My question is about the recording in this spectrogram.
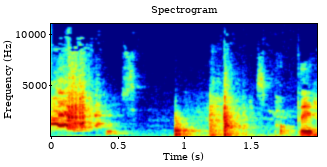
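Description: A glass mixing bowl clinking and knocking against a plastic kitchen scale and a wooden board as it is lifted off: a sharp clink at the start, then a few light knocks about a second in.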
